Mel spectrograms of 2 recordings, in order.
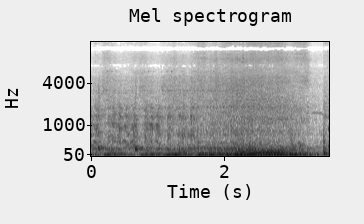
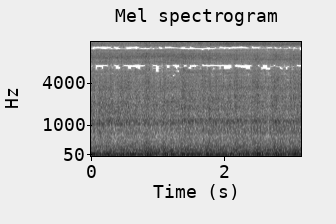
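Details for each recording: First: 1963 Mercedes W111 220SEb cabriolet under restoration: the starter churns the engine over steadily but it never catches. The fuel pump can be heard but nothing circulates because the tank ran out of fuel. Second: 1963 Mercedes-Benz W111 220SEb cabriolet at idle during restoration in a garage, some overfuelling noted at start: steady, even low rumble with no misses, knocks or rattles; engine sounds healthy and settled.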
